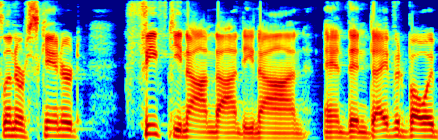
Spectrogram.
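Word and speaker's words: Lynyrd Skynyrd: Leonard Skinner, pronounced Leonard Skinner, $59.99.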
